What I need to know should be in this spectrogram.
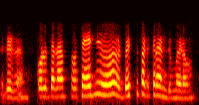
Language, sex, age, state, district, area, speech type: Telugu, female, 60+, Andhra Pradesh, Visakhapatnam, urban, conversation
